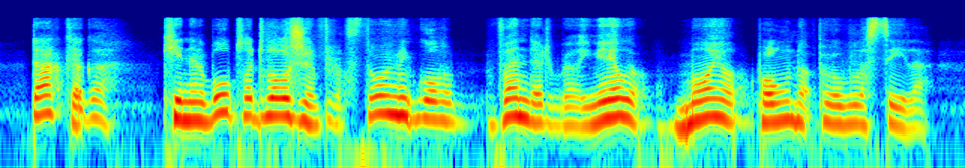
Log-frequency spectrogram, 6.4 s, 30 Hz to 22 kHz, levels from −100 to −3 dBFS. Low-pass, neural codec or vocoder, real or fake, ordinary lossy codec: 10.8 kHz; codec, 16 kHz in and 24 kHz out, 0.4 kbps, LongCat-Audio-Codec, four codebook decoder; fake; none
